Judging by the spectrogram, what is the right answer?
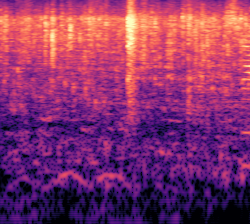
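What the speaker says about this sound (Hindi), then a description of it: "इससे ये रॉक्स के बीच से पानी आया हुआ है जो काफी अच्छा है." Water pours steadily out from between rocks inside a cave in Meghalaya, a continuous rushing splash that is loud and close and holds even throughout, with no one speaking over it.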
